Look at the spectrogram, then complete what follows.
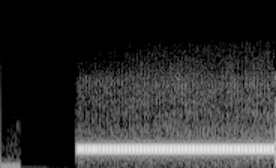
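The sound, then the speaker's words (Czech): A telephone ringing tone on an outgoing call to the board chairman of a school in Chicago: one loud, steady electronic tone held for about two seconds over faint line hiss, after a brief muffled click and short silence. “O radu ove škole govorit će Nenad Đorđević, predsjednik odbora poverenika Akademije Sveti Sava, koga ćemo pozvati telefonom”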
